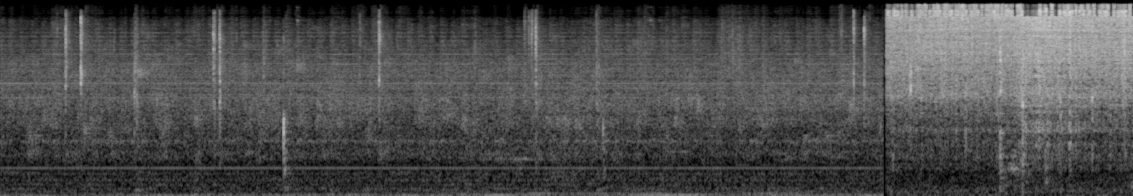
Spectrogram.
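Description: Pork sautéing in a pan for sinigang, a steady close sizzle with scraping and stirring clatter, a sharper knock partway through, then a brighter hiss near the end as the pan heats or contents shift.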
